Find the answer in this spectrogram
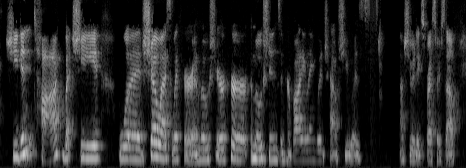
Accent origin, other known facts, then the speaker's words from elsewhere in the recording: Oregon, United States; moved away as an adult; also born or lived in Ohio; we are from Oregon originally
